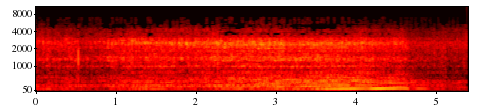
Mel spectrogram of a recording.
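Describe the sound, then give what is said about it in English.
Heavy engines of Tumbleweed's motorcade of tank trucks rumble in a steady drone, their pitch climbing as they accelerate, then easing off near the end as the convoy pulls away on its way to the Bear River Refinery. No voices. “Saved from almost certain disaster, Tumbleweed's motorcade of tank trucks continues on its way to the Bear River Refinery.”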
